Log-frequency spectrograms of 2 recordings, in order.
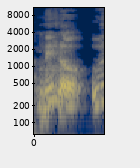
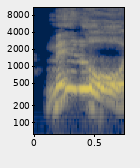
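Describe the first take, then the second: First: The word ends in an o-u glide. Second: The word ends in a long held o. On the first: The speaker calls it right. "メロウなんだよね" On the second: The speaker calls it wrong. "メローだと思ったら"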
